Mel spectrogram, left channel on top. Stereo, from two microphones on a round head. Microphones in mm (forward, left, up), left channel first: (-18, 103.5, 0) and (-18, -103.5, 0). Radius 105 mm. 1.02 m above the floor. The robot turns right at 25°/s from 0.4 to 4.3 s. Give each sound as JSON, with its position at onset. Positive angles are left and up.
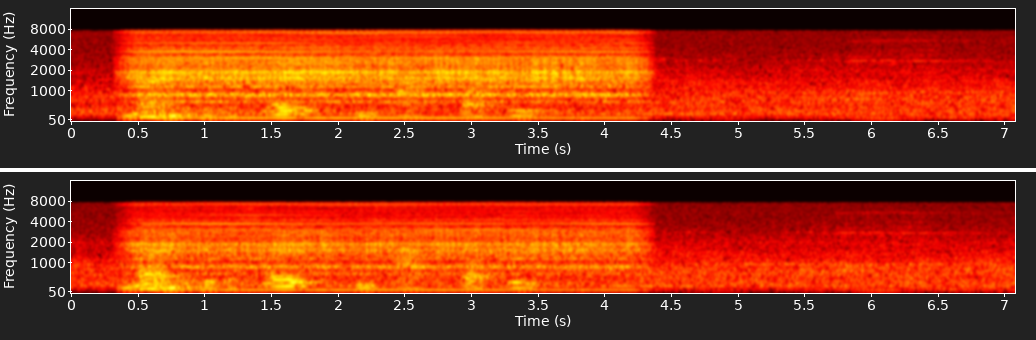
{"t": 0.3, "sound": "a man speaking", "azimuth_deg": -20, "distance_m": 8.0}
